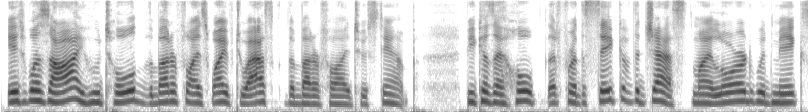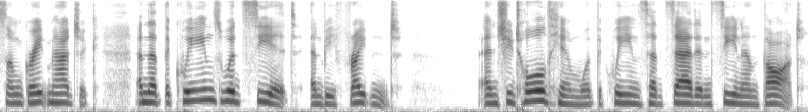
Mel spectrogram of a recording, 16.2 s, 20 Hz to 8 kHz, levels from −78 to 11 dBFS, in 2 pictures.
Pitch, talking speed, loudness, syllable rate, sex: 190 Hz, 200 wpm, -19 LUFS, 4.4 syllables/s, female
